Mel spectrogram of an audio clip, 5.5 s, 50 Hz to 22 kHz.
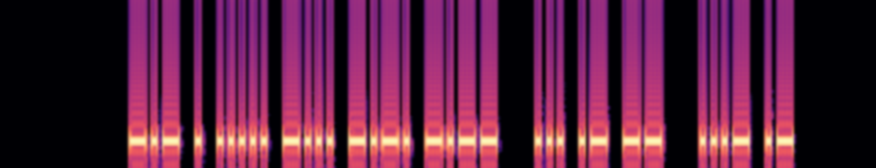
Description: Morse code, heard as a keyed tone, about 34 wpm, 700 Hz. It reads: KE5BCY SAM VA
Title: K1USN SST QSO Practice - 35wpm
